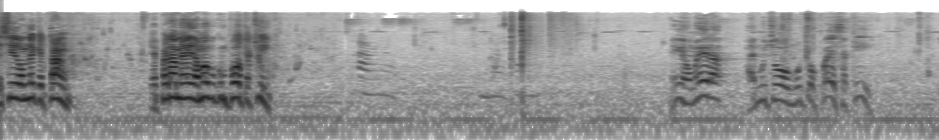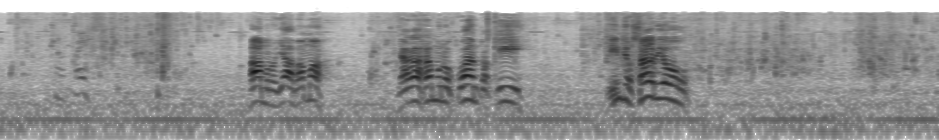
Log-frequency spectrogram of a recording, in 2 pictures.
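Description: Water splashes as people wade in a shallow stream.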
